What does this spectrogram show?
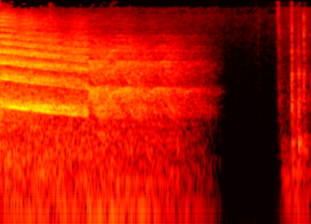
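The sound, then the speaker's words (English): A police car siren wails loudly, its pitch dropping as it passes, then fades away over about two seconds into silence before a short burst of noise at the end. “Um, jo- jo- we were joined by a police car, um, hopefully not, I don't think it was an ambulance passing um, at the opportune moment.”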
